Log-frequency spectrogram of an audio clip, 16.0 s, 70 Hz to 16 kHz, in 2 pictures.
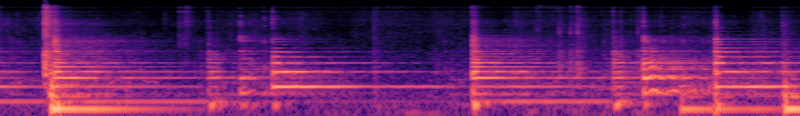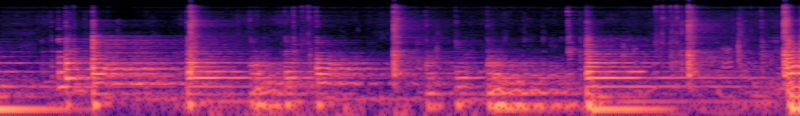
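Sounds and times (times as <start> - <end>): bowed string notes: 0.0 - 16.0
plucked zither notes: 0.0 - 16.0
drum strikes: 0.5 - 1.0, 9.9 - 11.3.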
